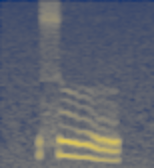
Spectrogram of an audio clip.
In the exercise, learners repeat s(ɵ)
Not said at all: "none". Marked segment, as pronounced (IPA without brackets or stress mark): ɵ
